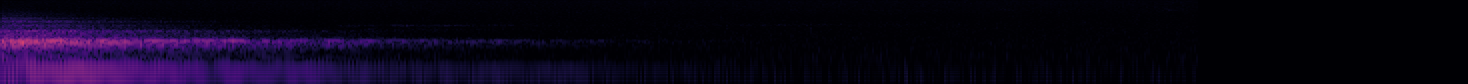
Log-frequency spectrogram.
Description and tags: A couple of IR from a field recording at Carnarvon Gorge Amphitheatre, a very subtle sandstone acoustic, not a big reverb, but warms up a flute nicely....this place is an ancient aboriginal initiation site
